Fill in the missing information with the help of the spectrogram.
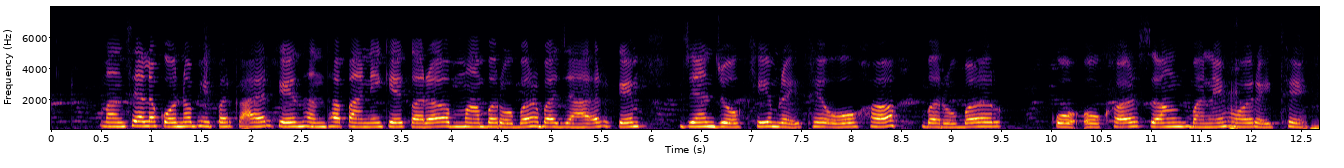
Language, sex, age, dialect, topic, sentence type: Chhattisgarhi, female, 18-24, Central, banking, statement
